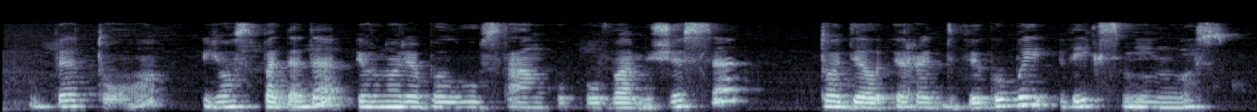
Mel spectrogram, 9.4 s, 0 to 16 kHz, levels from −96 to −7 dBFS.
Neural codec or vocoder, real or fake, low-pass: none; real; 7.2 kHz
